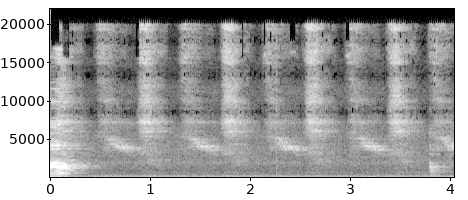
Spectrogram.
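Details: Cardiac MRI scan recorded inside the MRI room on a GE 3T Twinspeed scanner with an 8-channel high-definition cardiac coil and test phantoms (no patient): rhythmic chirping pulses about every 0.8 s over a low rumble, MRI gradient noise.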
